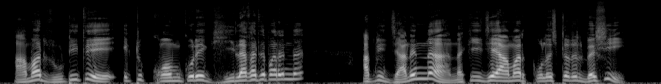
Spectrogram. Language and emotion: Bengali, angry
